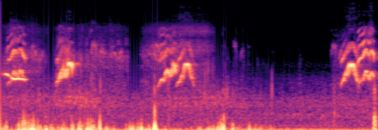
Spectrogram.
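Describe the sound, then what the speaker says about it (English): Cockatiels in a wire-netted aviary give repeated short, bright chirps and warbling calls in several bursts, with rustling and low background noise between them. "just beautiful, beautiful bird."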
